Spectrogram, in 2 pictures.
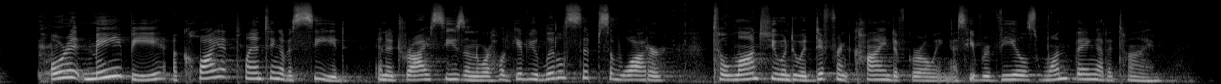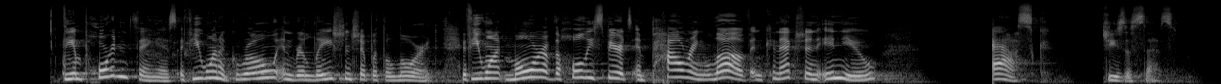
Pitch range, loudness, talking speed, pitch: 200-270 Hz, -26 LUFS, 170 wpm, 230 Hz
